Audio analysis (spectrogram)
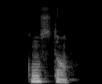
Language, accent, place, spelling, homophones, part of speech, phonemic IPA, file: French, France, Lyon, constants, constant, adjective, /kɔ̃s.tɑ̃/, LL-Q150 (fra)-constants.wav
- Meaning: masculine plural of constant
